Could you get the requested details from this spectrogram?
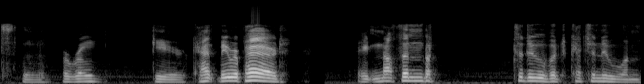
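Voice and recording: A man speaks in a put-on character voice at a medium pitch and a moderate pace. He leaves long, frequent pauses.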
